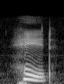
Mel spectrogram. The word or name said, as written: hayed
